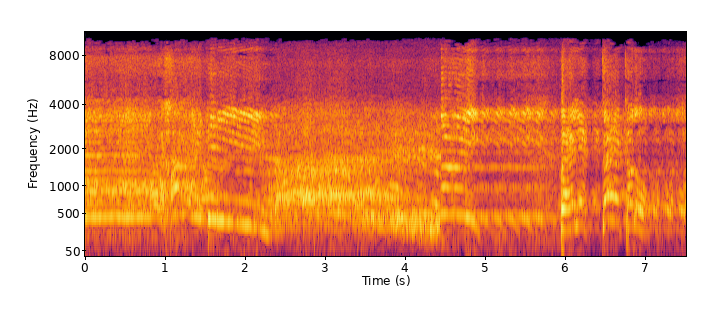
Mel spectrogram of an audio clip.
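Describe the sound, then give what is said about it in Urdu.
A rally crowd shouts slogans in loud unison, with massed voices chanting and calling back in surges and a few sharp, abrupt bursts near the end. “نعرے”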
